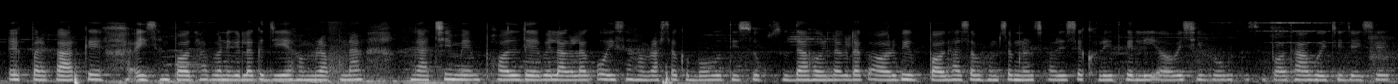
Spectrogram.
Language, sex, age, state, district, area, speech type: Maithili, female, 30-45, Bihar, Sitamarhi, rural, spontaneous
